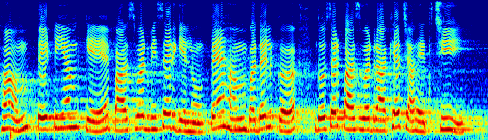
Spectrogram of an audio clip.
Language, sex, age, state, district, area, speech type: Maithili, female, 18-30, Bihar, Supaul, rural, read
